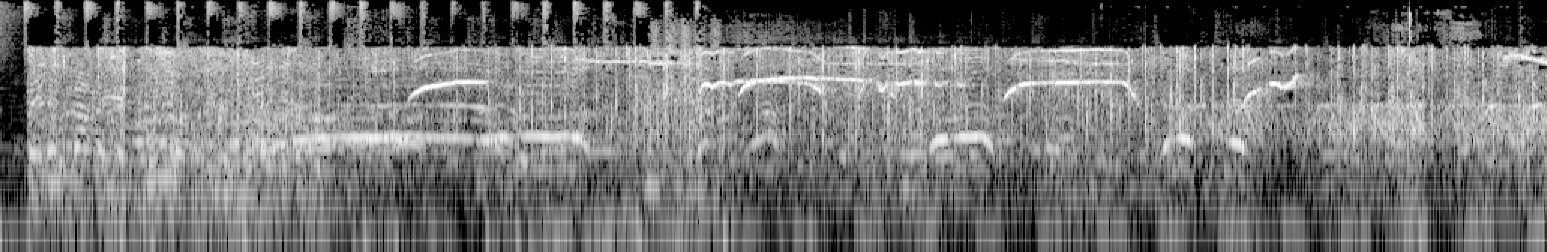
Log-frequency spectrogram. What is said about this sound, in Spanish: Los equipos van sacando más cadáveres que supervivientes ya, y por eso cuando se encuentran con una vida, los aplausos rompen el silencio del rescate.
